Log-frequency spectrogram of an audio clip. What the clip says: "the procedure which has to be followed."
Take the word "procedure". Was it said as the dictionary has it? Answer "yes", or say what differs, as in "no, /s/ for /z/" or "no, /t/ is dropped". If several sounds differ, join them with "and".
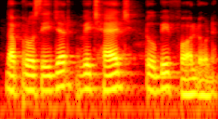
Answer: yes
